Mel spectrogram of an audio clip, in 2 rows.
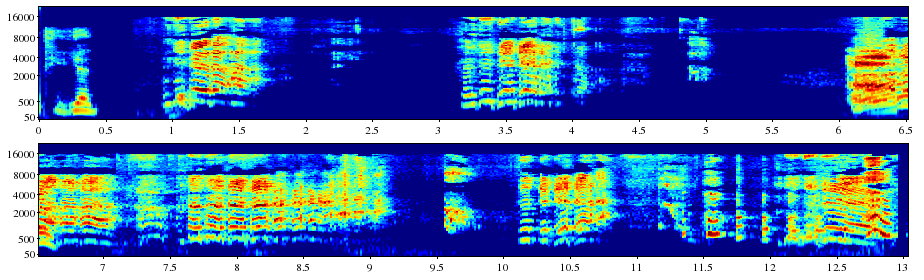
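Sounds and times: baby giggling: 0:00.9 - 0:01.8, 0:06.1 - 0:13.0.

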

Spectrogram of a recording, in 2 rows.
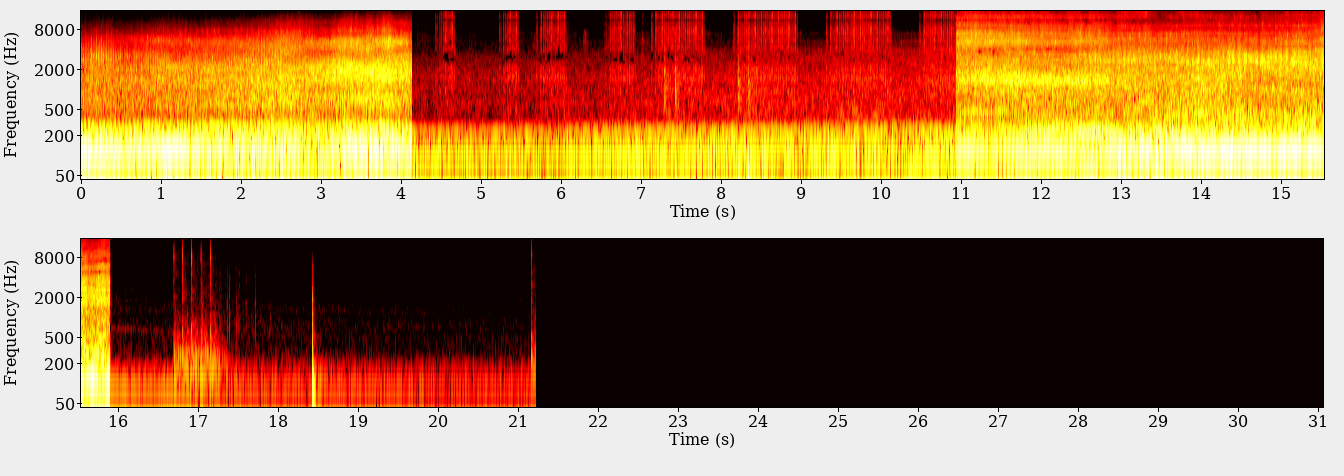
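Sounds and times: tank engine and tracks rumbling: 0:00.0 - 0:21.2.

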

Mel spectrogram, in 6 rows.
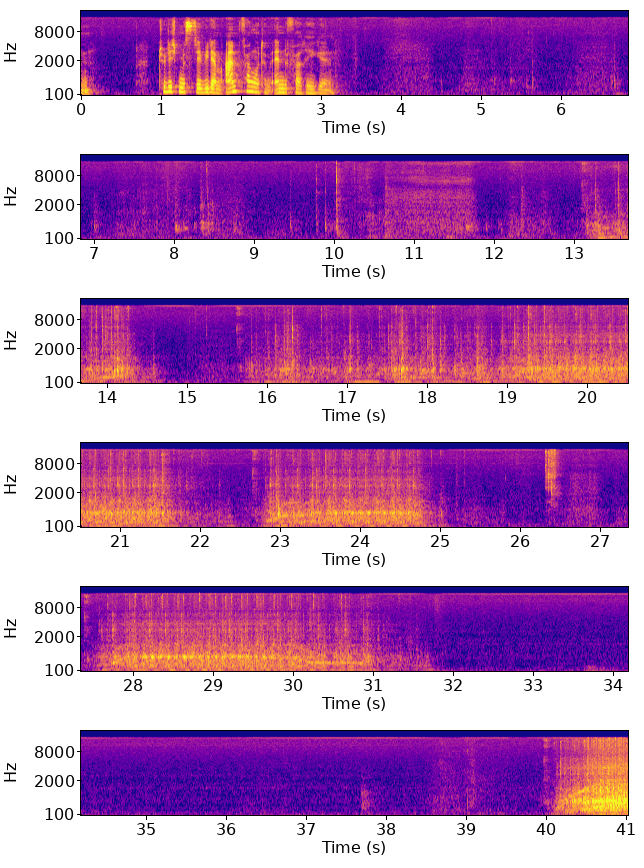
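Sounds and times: sewing machine stitching: 0:13.1 - 0:14.7, 0:15.6 - 0:25.1, 0:27.4 - 0:31.8, 0:40.0 - 0:41.0.

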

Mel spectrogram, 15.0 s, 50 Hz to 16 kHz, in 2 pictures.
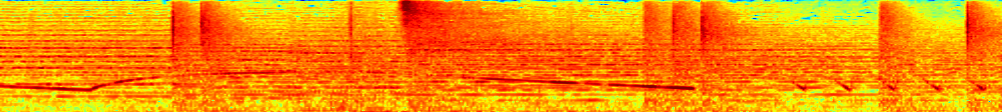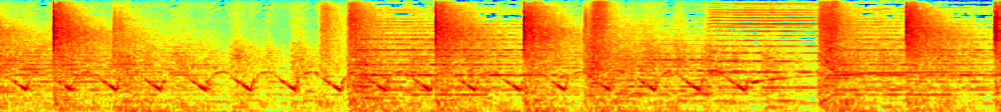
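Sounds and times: police siren yelping: 0:00.0 - 0:01.9, 0:03.2 - 0:13.6
music with steady drum beat: 0:06.2 - 0:14.7.

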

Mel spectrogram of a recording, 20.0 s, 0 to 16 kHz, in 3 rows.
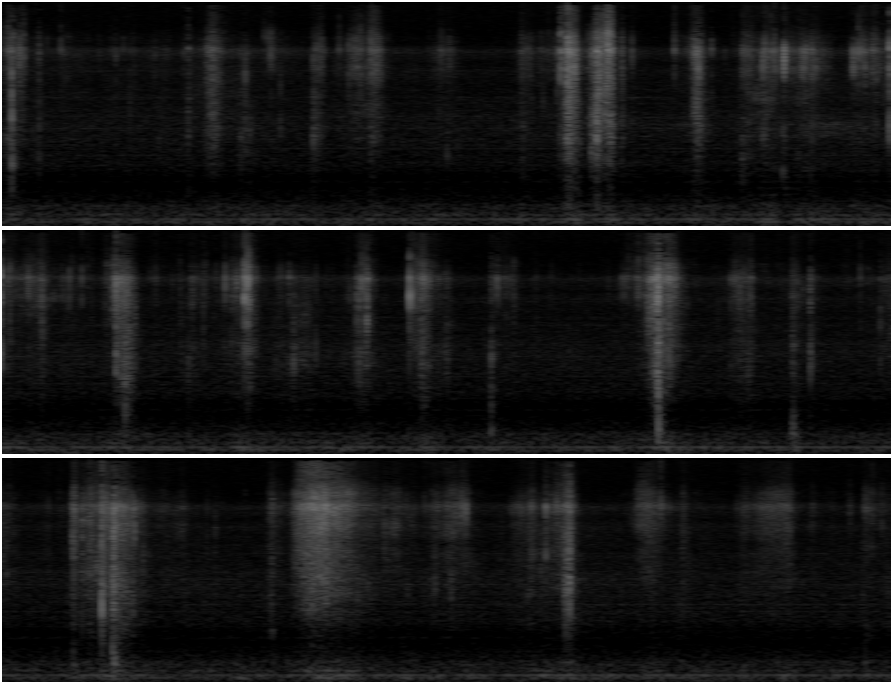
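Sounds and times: low steady hum: 0:00.0 - 0:20.0
wet crunches and squishes underfoot: 0:03.9 - 0:10.5.

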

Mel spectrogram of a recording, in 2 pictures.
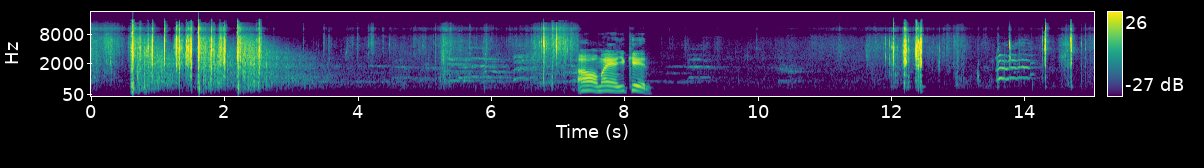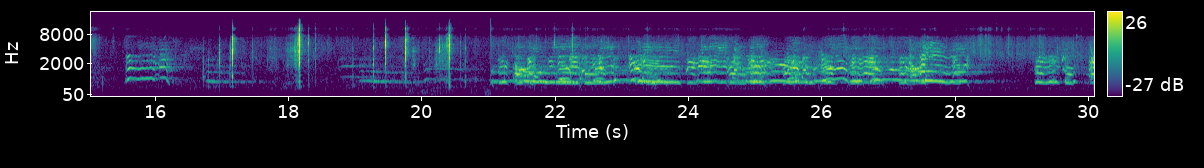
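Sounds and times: dry brush snapping: 0:00.0 - 0:02.6, 0:03.4 - 0:07.3, 0:11.6 - 0:15.1
pack of dogs baying: 0:03.8 - 0:07.3, 0:08.4 - 0:09.6, 0:21.0 - 0:28.6, 0:29.2 - 0:30.0.

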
